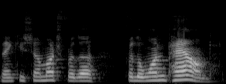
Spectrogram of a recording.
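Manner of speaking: ordinary delivery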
